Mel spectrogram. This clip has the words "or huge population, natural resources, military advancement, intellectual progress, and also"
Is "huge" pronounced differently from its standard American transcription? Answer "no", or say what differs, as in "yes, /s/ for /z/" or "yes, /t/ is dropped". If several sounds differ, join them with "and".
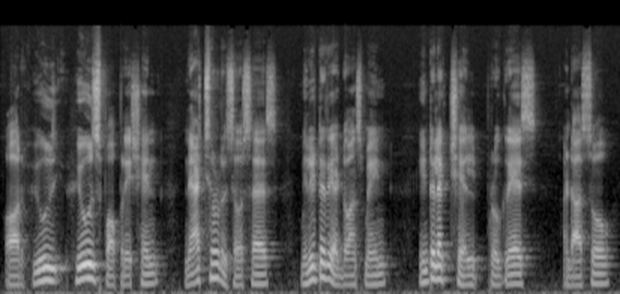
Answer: yes, /z/ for /dʒ/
